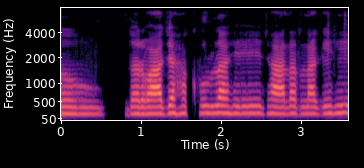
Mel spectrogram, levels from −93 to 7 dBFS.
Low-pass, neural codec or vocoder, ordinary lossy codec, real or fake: 7.2 kHz; vocoder, 22.05 kHz, 80 mel bands, Vocos; none; fake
